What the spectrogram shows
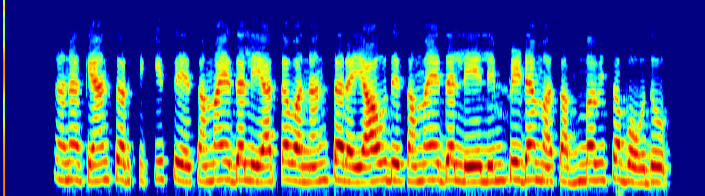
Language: Kannada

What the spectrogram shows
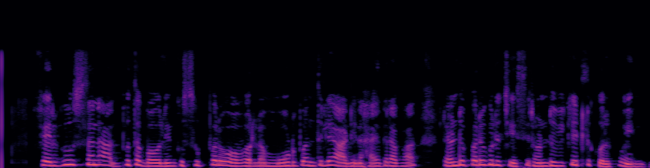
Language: Telugu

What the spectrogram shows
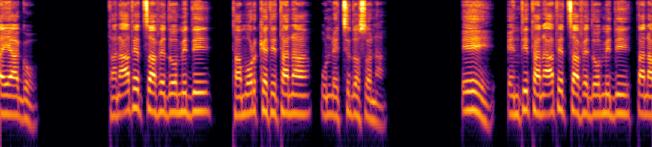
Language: Gofa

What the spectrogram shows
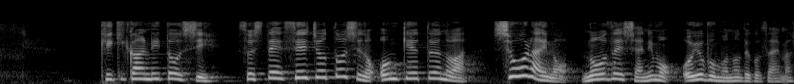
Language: Japanese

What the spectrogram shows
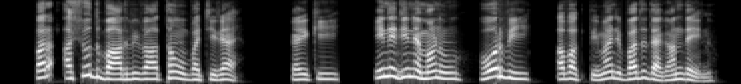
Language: Gaddi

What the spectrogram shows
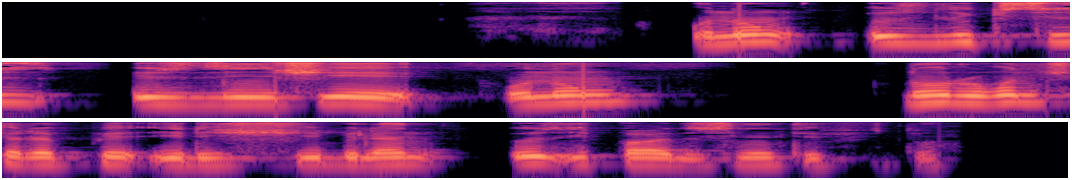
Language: Uyghur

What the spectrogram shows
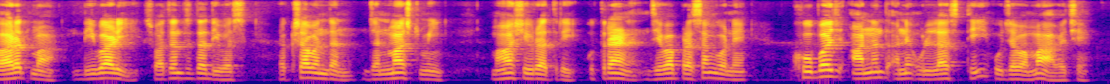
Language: Gujarati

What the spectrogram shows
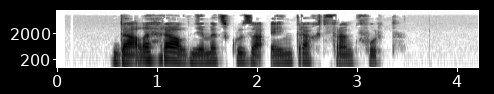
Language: Czech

